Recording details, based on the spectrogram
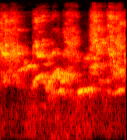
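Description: Budgerigars of imported lineage chirp close up in an aviary at a bird farm, a rapid, dense run of bright, high chatter and squeaky calls overlapping with no pauses, loud and clear with no talking.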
